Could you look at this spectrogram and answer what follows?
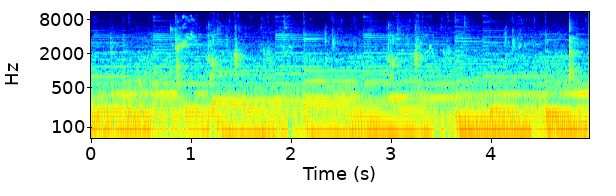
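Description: Coconut milk pours into a stew pot for an African sweet potato stew with chicken and diced tomatoes, a soft, steady liquid glugging and dribbling over a continuous low background hum.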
